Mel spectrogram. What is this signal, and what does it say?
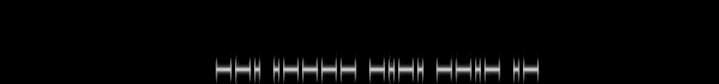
Morse code, heard as a keyed tone, about 25 wpm, 700 Hz. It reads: G1CQA
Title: DXCC-100 Call Signs - 5 Characters - Repeated 3x - 25wpm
